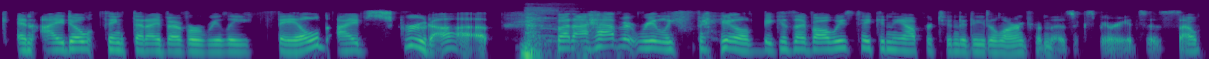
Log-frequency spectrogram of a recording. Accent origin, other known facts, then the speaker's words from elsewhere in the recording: Oklahoma, United States; born there; also born or lived in Pittsburgh, Pennsylvania; My dad was in the Air Force, so we did tour around a little bit. I was born near Tinker Air Force Base.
